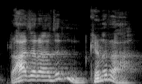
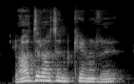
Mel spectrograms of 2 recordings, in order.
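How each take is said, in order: First: "Rajarajan கிணறா" high, slow and questioning; baffled, high "Rajarajan கிணறா?"; puzzled question. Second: "Rajarajan கிணறு" slow, as a statement; matter-of-fact, drawn-out "Rajarajan கிணறு"; stating the title. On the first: He queries the odd title. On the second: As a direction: answer "Rajarajan கிணறு" evenly and slowly. She answers with the title. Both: Acted.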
